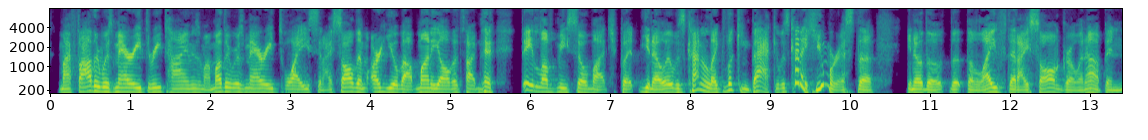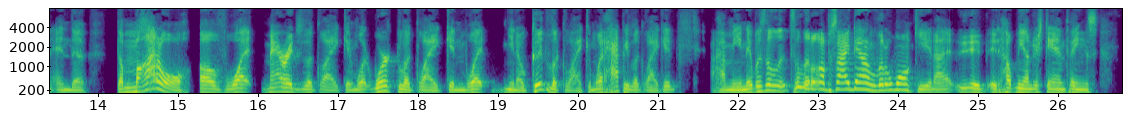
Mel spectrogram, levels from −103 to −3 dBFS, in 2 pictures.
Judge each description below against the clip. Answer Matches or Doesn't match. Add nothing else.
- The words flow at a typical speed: Doesn't match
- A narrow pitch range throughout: Doesn't match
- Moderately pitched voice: Doesn't match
